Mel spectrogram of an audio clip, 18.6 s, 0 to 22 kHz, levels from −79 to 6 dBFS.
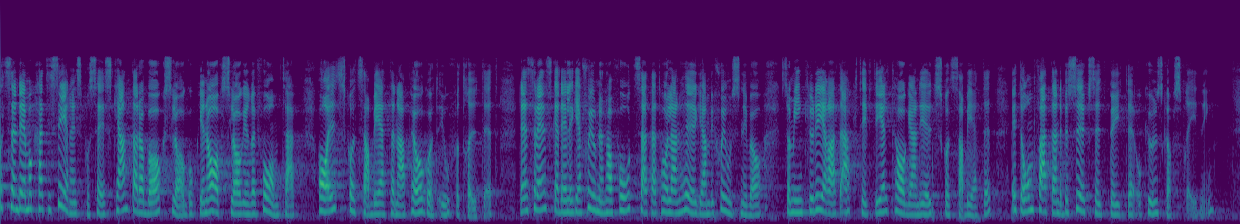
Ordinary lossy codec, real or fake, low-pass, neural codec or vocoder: none; real; none; none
